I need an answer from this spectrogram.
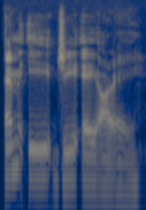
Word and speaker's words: Megara: It's Megara.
